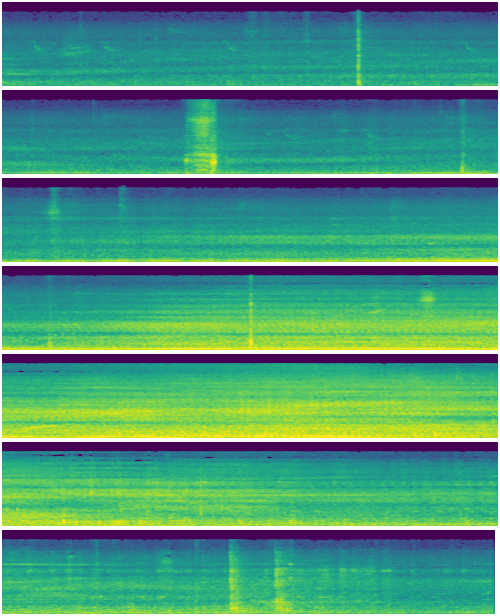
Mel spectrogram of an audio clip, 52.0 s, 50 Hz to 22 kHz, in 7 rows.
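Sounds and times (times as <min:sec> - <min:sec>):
vehicle engine passing: 0:11.7 - 0:52.0.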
